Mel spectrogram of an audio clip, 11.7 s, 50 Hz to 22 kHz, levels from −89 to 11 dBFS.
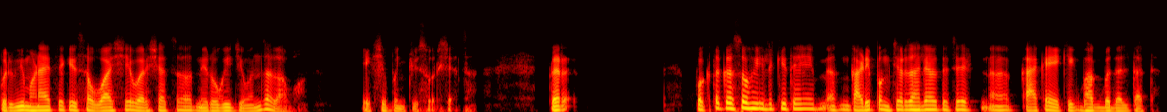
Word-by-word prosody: पूर्वी 115 Hz, +3 st, +3 dB
म्हणायचे, 125 Hz, +1 st, +2 dB
की 135 Hz, 0 st, 0 dB
125 115 Hz, +3 st, 0 dB
वर्षाचं 115 Hz, +1 st, -2 dB
निरोगी 110 Hz, +1 st, 0 dB
जीवन 100 Hz, +3 st, -3 dB
जगावं. 85 Hz, -, -4 dB, 0.6 s
125 100 Hz, -6 st, -7 dB
वर्षाचं -, -, -15 dB, 0.8 s
तर -, -, +6 dB, 1.3 s
फक्त -, -, +1 dB
कसं 190 Hz, +2 st, +6 dB
होईल, 185 Hz, -3 st, +4 dB
की 180 Hz, -, +3 dB
ते, 175 Hz, 0 st, +1 dB
अ, 170 Hz, -4 st, -3 dB, 0.2 s
गाडी 125 Hz, +2 st, +3 dB
पंक्चर 140 Hz, 0 st, +1 dB
झाल्यावर 145 Hz, +1 st, +4 dB
त्याचे, 145 Hz, +2 st, 0 dB
अ, 130 Hz, -1 st, -4 dB, 0.2 s
काय-काय, 115 Hz, +3 st, +1 dB
एक-एक 115 Hz, +3 st, -3 dB
भाग 115 Hz, -1 st, +1 dB
बदलतात. 100 Hz, -1 st, -4 dB
125 Hz, 135 wpm, -25 LUFS, 110-140 Hz, 1.3 s, तर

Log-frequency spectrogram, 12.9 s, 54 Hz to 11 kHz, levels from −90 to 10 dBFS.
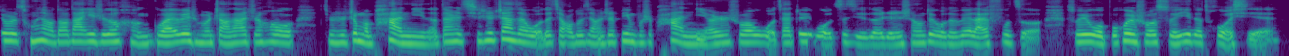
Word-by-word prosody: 就 240 Hz, -, +3 dB
是 225 Hz, -, +4 dB
从 230 Hz, +1 st, -2 dB
小 225 Hz, -4 st, +1 dB
到 205 Hz, +1 st, -1 dB
大 220 Hz, 0 st, +2 dB
一 220 Hz, 0 st, +2 dB
直 210 Hz, 0 st, 0 dB
都 215 Hz, +1 st, +3 dB
很 190 Hz, -4 st, -6 dB
乖， 190 Hz, -1 st, +3 dB
为 225 Hz, 0 st, +6 dB
什 205 Hz, -, -5 dB
么 195 Hz, 0 st, -1 dB
长 180 Hz, -1 st, +1 dB
大 195 Hz, +1 st, +2 dB
之 205 Hz, 0 st, -4 dB
后， 200 Hz, -2 st, -1 dB, 0.3 s
就 205 Hz, -, -6 dB
是 200 Hz, 0 st, -2 dB
这 240 Hz, -, +2 dB
么 190 Hz, -5 st, +1 dB
叛 195 Hz, -5 st, +3 dB
逆 175 Hz, -1 st, -1 dB
呢？ 170 Hz, -, -4 dB
但 215 Hz, +2 st, -1 dB
是 220 Hz, -, 0 dB
其 220 Hz, +1 st, -4 dB
实 245 Hz, -, +2 dB
站 260 Hz, +1 st, +4 dB
在 210 Hz, -, +2 dB
我 185 Hz, -2 st, 0 dB
的 190 Hz, -, -2 dB
角 180 Hz, -2 st, -2 dB
度 195 Hz, +1 st, -2 dB
讲， 185 Hz, -2 st, -3 dB
这 200 Hz, -, -2 dB
并 220 Hz, +1 st, -1 dB
不 195 Hz, -, -5 dB
是 200 Hz, +1 st, -7 dB
叛 200 Hz, -8 st, 0 dB
逆， -, -, -1 dB
而 175 Hz, +2 st, +1 dB
是 200 Hz, -, -2 dB
说 200 Hz, -1 st, +1 dB
我 195 Hz, -2 st, -1 dB
在 195 Hz, 0 st, -2 dB
对 220 Hz, +2 st, +1 dB
我 175 Hz, -3 st, 0 dB
自 210 Hz, +6 st, -8 dB
己 170 Hz, -5 st, -5 dB
的 160 Hz, -1 st, -1 dB
人 160 Hz, +1 st, -2 dB
生， 195 Hz, +1 st, -4 dB
对 215 Hz, -, +1 dB
我 175 Hz, -2 st, -1 dB
的 170 Hz, -, -2 dB
未 195 Hz, +2 st, -1 dB
来 170 Hz, -1 st, +3 dB
负 200 Hz, +1 st, -6 dB
责， 185 Hz, -, -7 dB, 0.2 s
所 210 Hz, 0 st, 0 dB
以 -, -, +7 dB
我 195 Hz, -4 st, +6 dB
不 185 Hz, +2 st, -3 dB
会 230 Hz, +2 st, +5 dB
说 205 Hz, -1 st, 0 dB
随 190 Hz, -3 st, 0 dB
意 215 Hz, +1 st, +3 dB
地 195 Hz, -2 st, -1 dB
妥 180 Hz, -2 st, -2 dB
协。 180 Hz, +8 st, -4 dB
200 Hz, 335 characters per minute, -24 LUFS, 185-215 Hz, 0.3 s, 以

